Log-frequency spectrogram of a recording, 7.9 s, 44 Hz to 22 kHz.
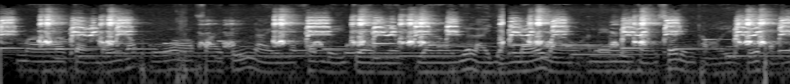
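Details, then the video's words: Males and females of red junglefowl in a flock, calls used as a lure: rhythmic raspy clucking bursts layered over steady low hum-like tones, recurring about once per second. "Tiếng Chim Trĩ Đỏ Và Trĩ Bãy Màu Xanh Vàng Kêu Bầy Trống Mái 2024"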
